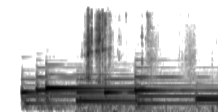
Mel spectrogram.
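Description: A few crisp crunching bursts, like biting into something crispy, break out over a steady, sustained musical tone whose pitch shifts in steps. The crunches are brief, close and moderately loud.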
